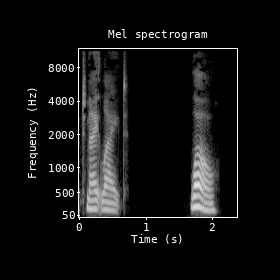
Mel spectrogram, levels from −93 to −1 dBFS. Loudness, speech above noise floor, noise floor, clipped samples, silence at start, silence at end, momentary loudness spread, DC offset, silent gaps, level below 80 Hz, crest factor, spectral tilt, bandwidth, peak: -21 LUFS; over 69 dB; under -90 dBFS; under 0.1%; 0.05 s; 0.35 s; 19 LU; under 0.1%; 0.86-1.56 s; -74 dBFS; 18 dB; -6.5 dB/octave; 12 kHz; -4 dBFS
